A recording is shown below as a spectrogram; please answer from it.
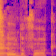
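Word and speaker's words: Huldufólk: It's the Hildefolk, but how they pronounce it in Iceland is Hildefuck. But we're not pronouncing The Hildefolk are Icelandic fairies that are somewhat neutral.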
